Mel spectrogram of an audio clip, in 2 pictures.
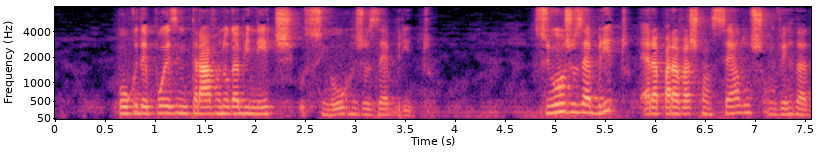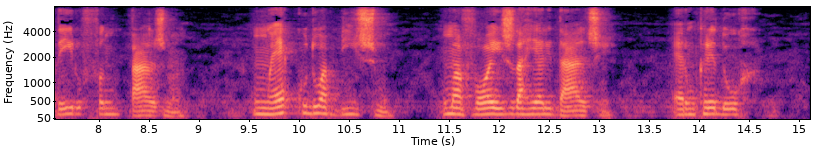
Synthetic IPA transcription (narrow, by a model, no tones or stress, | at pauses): powkʊd̪epojzẽnt̪ɾavɐnʊɡabinet͡ʃɪ̥ʊseɲoɾʒuzɛbɾit̪ʊ̥ | ʊsẽɲoɾʒuzɛbɾit̪ʊ̥ɛ̰ɾɐpaɾɐvaʃkõsɛlʊsṵ̃veɦd̪ad̪ejɾʊfɐ̃nt̪aʒmɐ | ũɛkʊd̪ʊabiʒmʊ | ũmɐvɔjzd̪ɐɦealid̪ad͡ʒɪ̰ | ɛ̰ɾɐũkɾed̪oɾ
